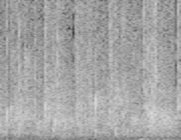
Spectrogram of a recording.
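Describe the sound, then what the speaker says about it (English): A crowd at a business expo strategy seminar applauds with steady, dense clapping throughout, moderately loud and continuous. "Can we give these people a round of applause?"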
